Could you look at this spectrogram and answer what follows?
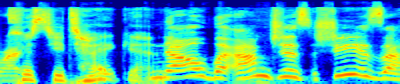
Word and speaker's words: Chrissy Teigen: Chrissy Teigen.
